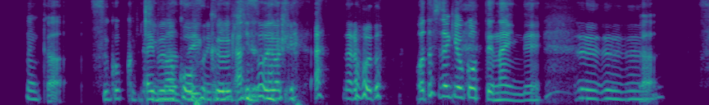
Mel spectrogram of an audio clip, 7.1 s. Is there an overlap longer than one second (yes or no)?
yes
